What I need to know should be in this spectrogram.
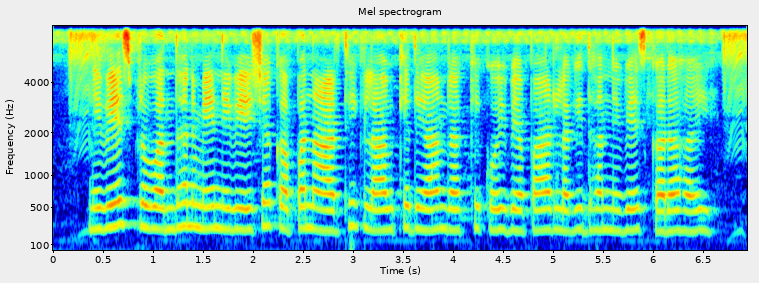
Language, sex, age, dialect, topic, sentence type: Magahi, female, 18-24, Central/Standard, banking, statement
